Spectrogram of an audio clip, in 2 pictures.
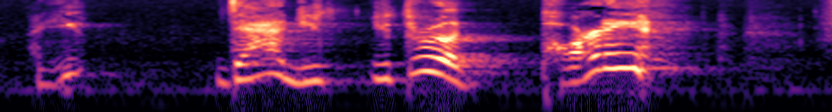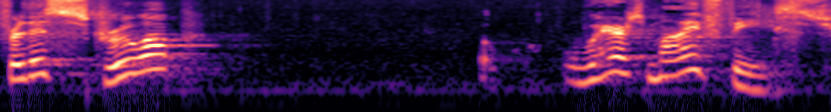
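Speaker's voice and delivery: mock indignant protest. Acting out the older brother complaining to his father: acting out indignation. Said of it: "you hear the indignation in his voice".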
